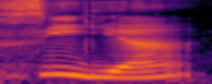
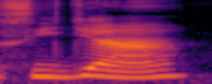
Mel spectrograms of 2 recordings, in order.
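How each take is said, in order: First: The stress is on the first syllable. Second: The stress is on the last syllable. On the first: The speaker calls it right. "cuya eh, sílaba tónica es si, que decimos silla" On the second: The speaker calls it wrong. "y no silla"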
